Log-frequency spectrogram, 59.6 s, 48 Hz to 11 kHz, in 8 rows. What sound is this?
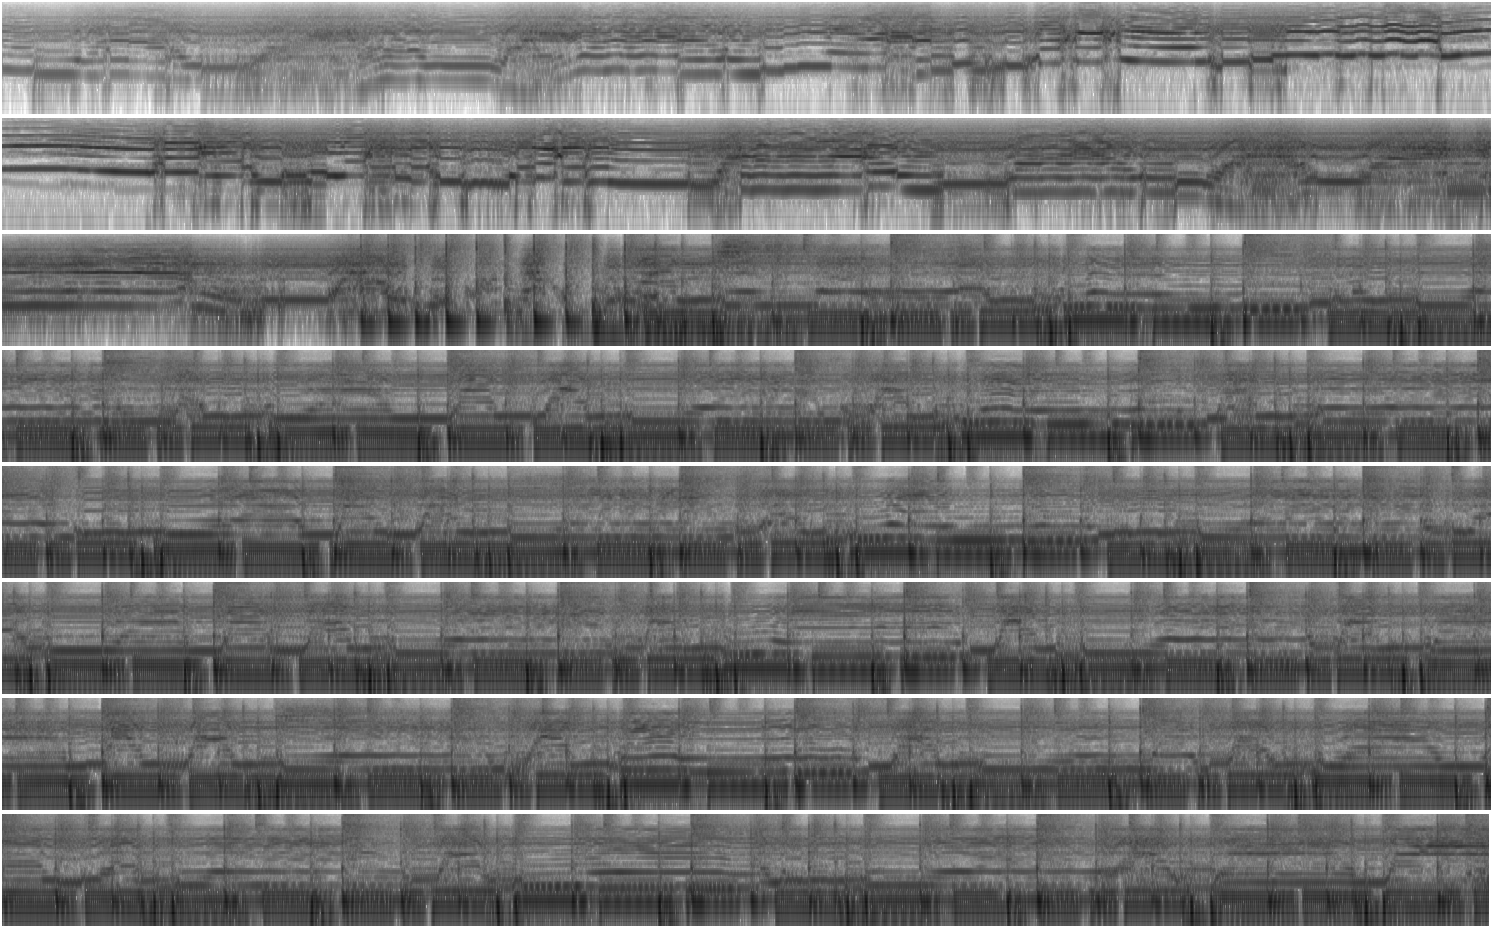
Backward Guitar Riff 1
1973 Fender Stratocaster guitar recorded thru 1972 Marshall Plexi head mic'd with a Sennheiser 421 through a Spectra Sonics 110 Mic Pre compressed with Urei LA-3 and recorded on a 2" Analog 3M 24-track recorder at 30IPS. Artist is Ajax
